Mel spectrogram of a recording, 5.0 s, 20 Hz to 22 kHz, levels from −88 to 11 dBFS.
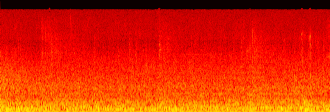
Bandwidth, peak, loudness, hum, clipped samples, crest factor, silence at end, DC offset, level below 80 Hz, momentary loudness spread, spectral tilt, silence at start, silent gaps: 16 kHz; -6 dBFS; -23 LUFS; none; under 0.1%; 16 dB; 0 s; 5%; -30 dBFS; 2 LU; -5.5 dB/octave; 0 s; none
